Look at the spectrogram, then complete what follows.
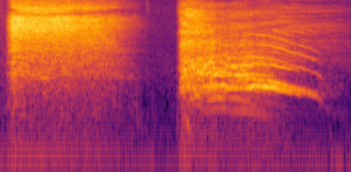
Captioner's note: breathing; screaming; breathing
